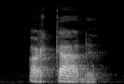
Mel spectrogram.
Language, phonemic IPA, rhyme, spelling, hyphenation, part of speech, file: Dutch, /ˌɑrˈkaː.də/, -aːdə, arcade, ar‧ca‧de, noun, Nl-arcade.ogg
- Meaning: arcade (array of arches)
